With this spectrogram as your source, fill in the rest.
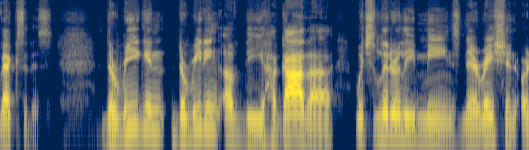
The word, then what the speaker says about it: Haggadah: The Haggadah. And I'm pronouncing it that way so others can pronounce it. I could pronounce it more properly, but I'm just, or the Haggadah, or the Haggadah, or Haggadah.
